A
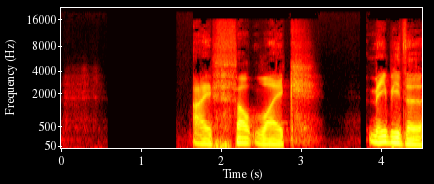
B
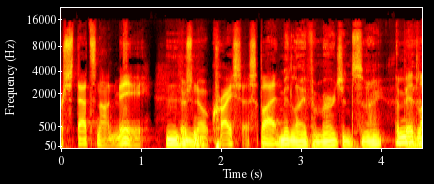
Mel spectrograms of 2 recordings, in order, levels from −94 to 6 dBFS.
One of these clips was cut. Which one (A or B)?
B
